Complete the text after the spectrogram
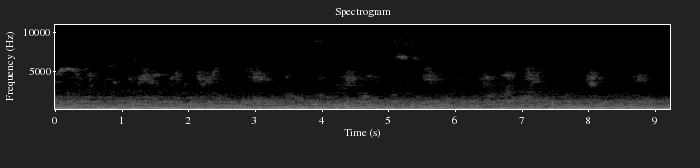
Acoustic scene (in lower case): park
